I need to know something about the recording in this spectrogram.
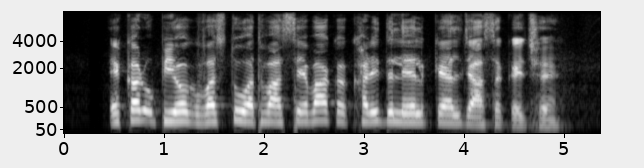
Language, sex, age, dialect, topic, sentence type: Maithili, male, 51-55, Eastern / Thethi, banking, statement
